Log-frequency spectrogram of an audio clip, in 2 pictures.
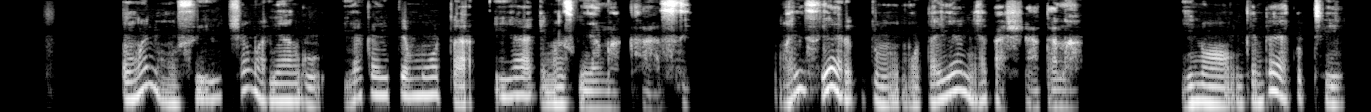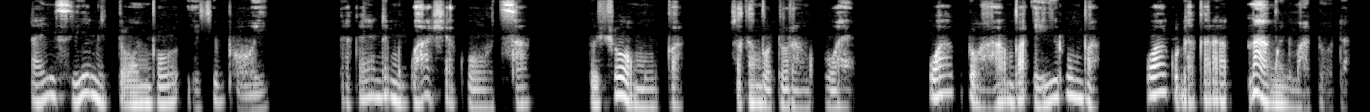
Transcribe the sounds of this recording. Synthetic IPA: umwenimusḭʃamwarijaŋɡu | jakaitemo̞ta̰ijaʔino̞zwiɲamakʰasi | mwa̰izijaeɾekutimo̰taijanḭjakaʃatana | ino̞ŋɡendajakutʰi | naizijemito̞̰mbo̞je̞t͡ʃibʱoji | ndakaendamuɡʱwaʃa̰kut͡sa | dot͡ʃoːmupa | ʐ̥akambo̞to̞ɾaŋɡuwaj | waːkuto̞̰ɦa̰mba̰ʔeiɾumba | waːkuɗaka̰ɾa̰ | namwe̞nemadʱoːdʱa

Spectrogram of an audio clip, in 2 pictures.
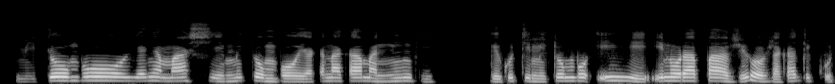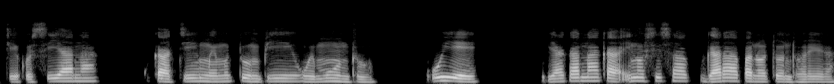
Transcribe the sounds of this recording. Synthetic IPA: mito̞mbo̞jaɲamaʃimito̞mbo̞jakanakamaniŋɡi | ŋɡe̞kutimito̞mbo̞ʔijiino̞ɾapaʐiɾo̞ʐakatikṵtekusijana | kukatimwe̞mutumbiwe̞muntʰu | uje̞ | jakanakaʔḭno̞sisakuɡʱaɾapano̞to̞ndʱo̞ɾe̞ːra

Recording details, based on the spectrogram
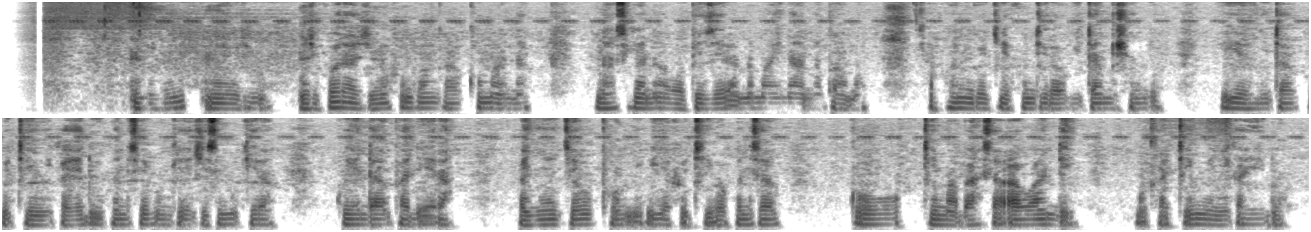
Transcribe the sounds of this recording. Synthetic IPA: ʐiko̞ɾaʐino̞fundwaŋɡakʰo̞mana | nasikanaʋape̞zeɾa̰namainanaɓamaapoʋaneŋɡet͡ʃifundirwakuitamiʃundo̞ | ṵje̞ʐino̞itakutiɲikaje̞ɗṵikwanise̞kuŋɡe̞ʐisimukʰiɾa | kue̞ndapaɗe̞̰ɾa | paɲajad͡ze̞upʰumḭʔujekutʰiʋakwanisa | kutʰimaɓasa̰ʔawande | mṵkʰatʰḭmweɲikaje̞ːɗu

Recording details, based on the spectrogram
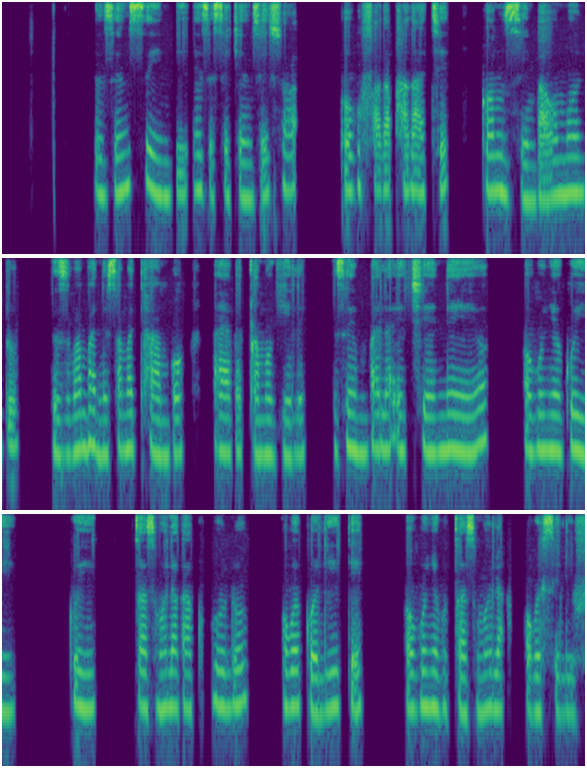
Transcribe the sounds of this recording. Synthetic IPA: zint͡sʼimbʱiʔezisɛt͡ʃʼend͡zʱiswa | uɣufa̰ɣa̰pʰaɣa̰tʰi | ɣom̩zimbʱawomuntʼu | ziβambʱanisamatʰambʱɔ | ajaβɛǃamuɣilɛ | zimpʼalaʔet͡ʃʼijɛnɛjɔ | oɣuɲɛɣuji | ɣuji | ǀazimulaɣakʰulu | ɔɣwɛɡ̥ʱolid̥ʱɛ | oɣuɲɛɣuǀazimulaɔɣwesiliːfu̥

